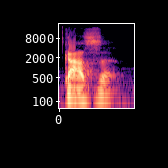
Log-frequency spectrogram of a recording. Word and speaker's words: casa: Portanto, dizemos casa, porque o S no meio de duas vogais fica Z, casa.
